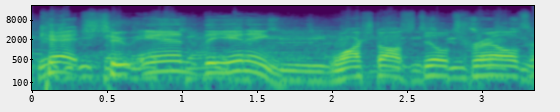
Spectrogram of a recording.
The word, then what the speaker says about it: Ouachita: OUACHITA. OUACHITA. Is it pronounced Ouachita? Searching for Ouachita Baptist University. Back in Texas, everybody pronounces it Wichita, but really it's Ouachita.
